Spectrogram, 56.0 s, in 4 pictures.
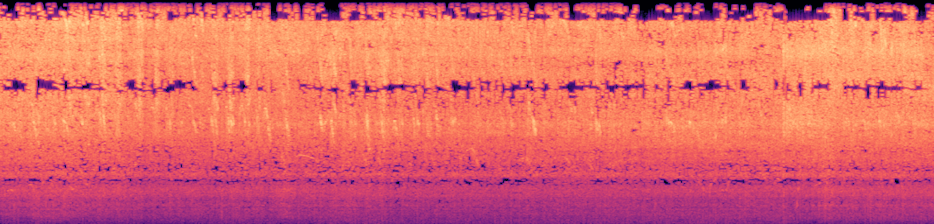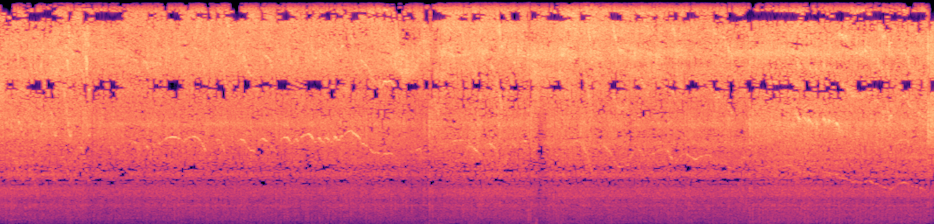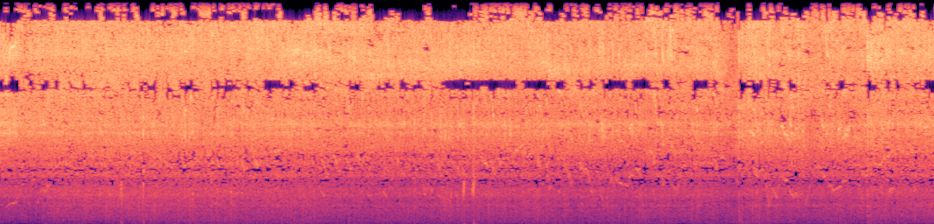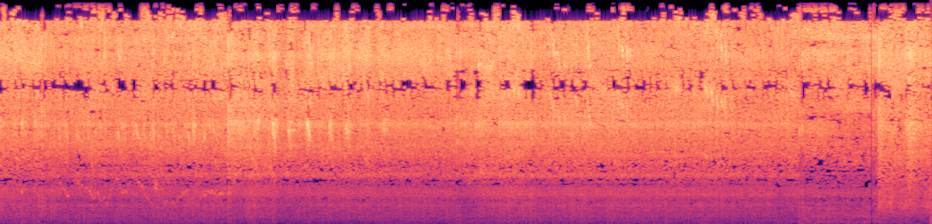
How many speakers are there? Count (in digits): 0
